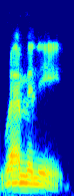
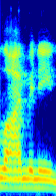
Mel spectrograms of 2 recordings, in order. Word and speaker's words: limonene: And maybe not all terpenes, but one terpene that probably will fit into that is that limonene, right?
